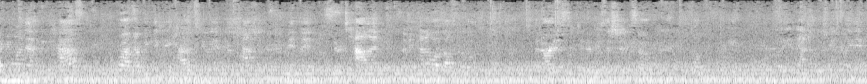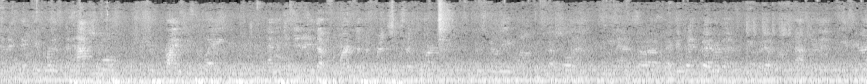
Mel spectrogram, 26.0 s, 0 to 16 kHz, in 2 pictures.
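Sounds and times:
machine hum: 0.0s - 26.0s
woman speaking into a microphone: 0.0s - 26.0s
low thumps and rumbles: 13.8s - 20.2s.

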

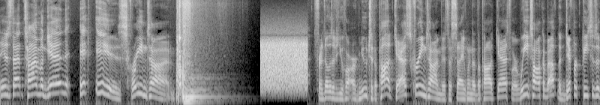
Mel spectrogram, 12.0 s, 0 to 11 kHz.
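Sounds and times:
television static hiss: 5.2s - 6.2s.

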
